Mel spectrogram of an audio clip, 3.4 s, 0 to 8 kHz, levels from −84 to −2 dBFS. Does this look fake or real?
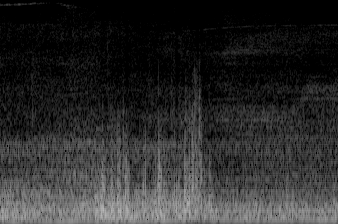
real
